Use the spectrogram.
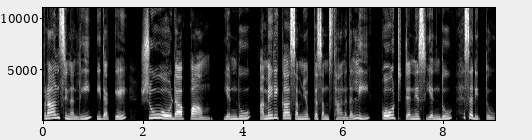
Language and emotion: Kannada, neutral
